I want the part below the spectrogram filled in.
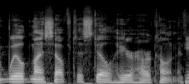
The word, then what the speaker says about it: Harkonnen: And the Harkonnens, that's hard for me to say it like that. Harkonnens. – Oh, it's a Harkonnen all day long.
